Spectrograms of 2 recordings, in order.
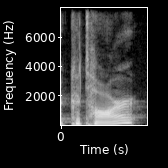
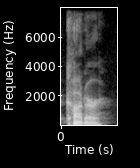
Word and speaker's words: Qatar: Sometimes you'll hear Qatar and then sometimes you'll hear Qatar. Yeah. Both pronunciations.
